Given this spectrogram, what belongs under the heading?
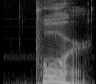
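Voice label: "poor", English, male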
